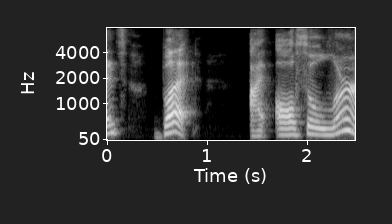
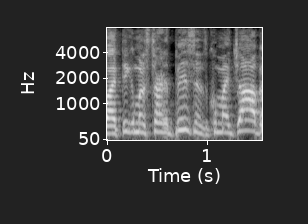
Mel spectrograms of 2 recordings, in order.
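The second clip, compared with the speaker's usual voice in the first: crying; 8 semitones higher, 4 dB louder, faster than usual. Retold or imitated. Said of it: "and I'm crying".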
